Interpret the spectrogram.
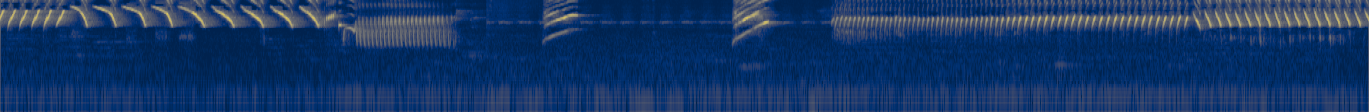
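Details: Canary song played to train other canaries: repeated falling whistles, a short harsh buzzy burst, scattered sharp upward notes with pauses, then a sustained high tone turning into a rapid trill.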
